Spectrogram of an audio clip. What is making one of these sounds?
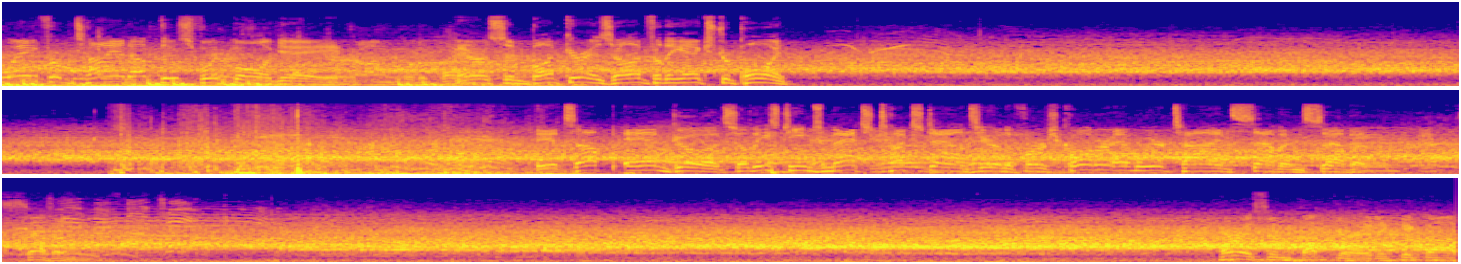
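A large crowd roars and cheers steadily.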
